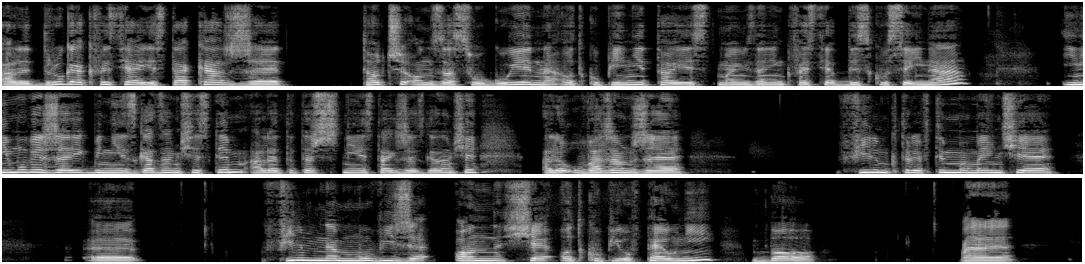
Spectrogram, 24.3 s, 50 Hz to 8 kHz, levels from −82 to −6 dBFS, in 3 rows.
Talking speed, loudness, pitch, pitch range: 135 wpm, -18 LUFS, 185 Hz, 175-205 Hz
